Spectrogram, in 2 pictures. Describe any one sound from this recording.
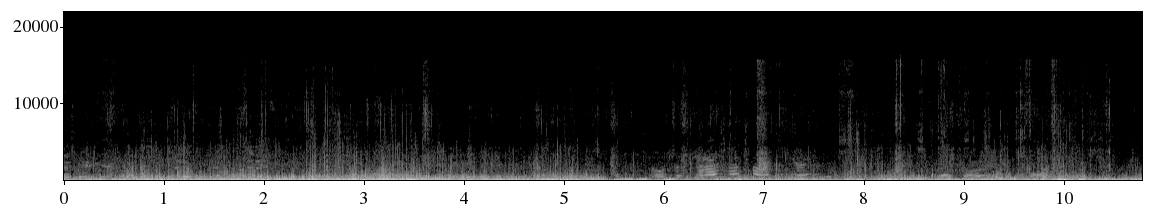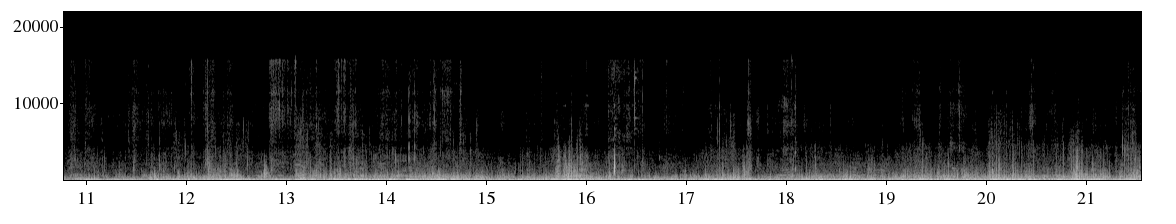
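Footsteps crunch on a stony dirt path.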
